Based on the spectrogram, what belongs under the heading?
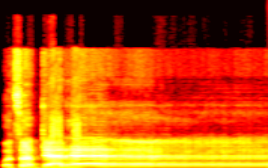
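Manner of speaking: loud hail with a long-held final word; drawn-out greeting. Real, not acted. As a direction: call out and stretch the name way out. Greets arriving viewer Dad Hat.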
